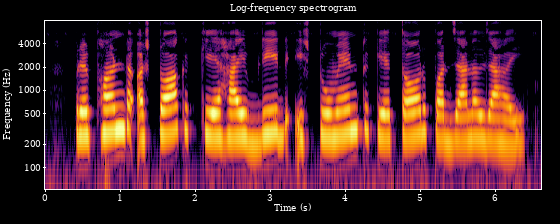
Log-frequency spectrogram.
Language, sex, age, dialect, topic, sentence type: Magahi, female, 46-50, Central/Standard, banking, statement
